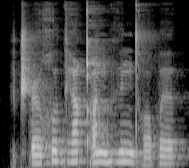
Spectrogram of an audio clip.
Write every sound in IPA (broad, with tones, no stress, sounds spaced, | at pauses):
t͡ʃʼ ə˞˨ χʷ ə˦ ɡʱ ɛ˦ qʼ ə˦ n bʱ ɨ˦ n dʱ ɔ˨ p ə˦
